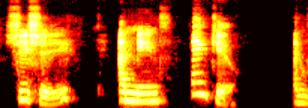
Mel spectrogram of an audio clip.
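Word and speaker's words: 谢谢: 2 and said she she which is pronounced she she and means thank you and we headed further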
